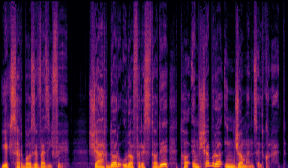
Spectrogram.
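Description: A loyal, fretting housemaid, voiced by a man reading aloud, who speaks in an anxious, fussing way. The voice is warm and mellow, and the recording is dry and close. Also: mid-range voice, big pitch swings, no room sound. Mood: alarmed. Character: loyal, fussy female housemaid. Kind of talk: audiobook character reading.

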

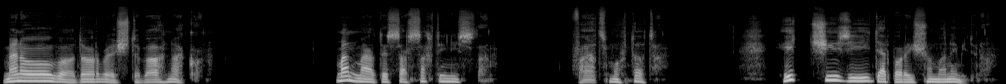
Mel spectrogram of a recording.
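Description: A man gives voice to a guarded gunman in a noir audiobook. He speaks slowly and hesitantly, his voice dropped a little below the narration. The sound is dry and close, with no room around it. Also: no room sound, lightly acted. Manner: slow, hesitant, slightly lowered voice. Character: wary, guarded man holding a gun.

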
